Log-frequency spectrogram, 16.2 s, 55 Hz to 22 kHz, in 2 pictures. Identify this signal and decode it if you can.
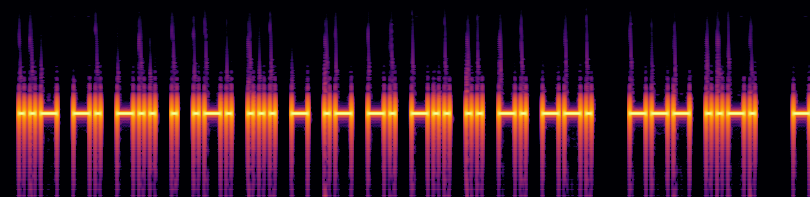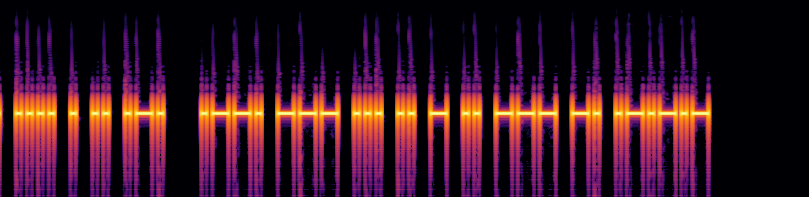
Morse code, heard as a keyed tone, about 22 wpm, 700 Hz. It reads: UNDERSTANDING OF THEIR POSITION.
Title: Sentences from Top 1000 Words - Review Part 3 - 22wpm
